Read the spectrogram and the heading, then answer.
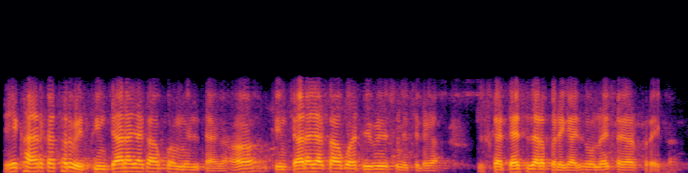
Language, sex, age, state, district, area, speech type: Hindi, male, 18-30, Bihar, Vaishali, rural, conversation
